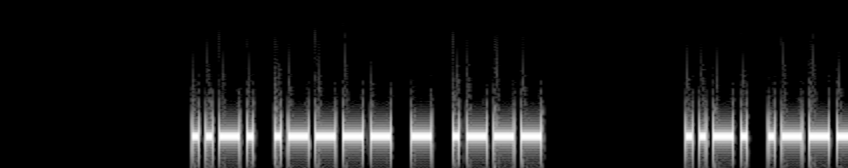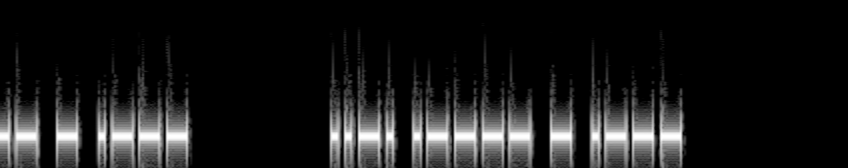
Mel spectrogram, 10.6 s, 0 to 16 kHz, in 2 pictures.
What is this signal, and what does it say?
Morse code, heard as a keyed tone, about 28 wpm, 700 Hz. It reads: F1TJ F1TJ F1TJ
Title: DXCC-100 Call Signs - 4 Characters - Repeated 3x - 28wpm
